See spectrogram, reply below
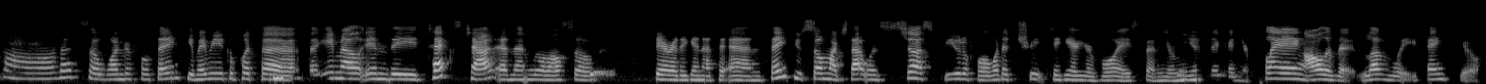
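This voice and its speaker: A woman's voice: fairly high pitch, normal speed, fairly bright tone, dull audio. A woman hosting an online event in a casual, effusive and encouraging way. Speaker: event host. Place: video call.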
